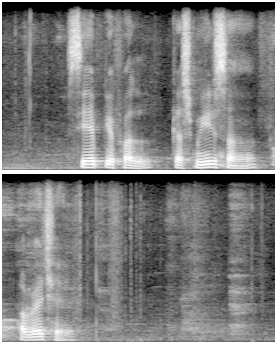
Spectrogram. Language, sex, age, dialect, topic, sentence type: Maithili, male, 46-50, Bajjika, agriculture, statement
